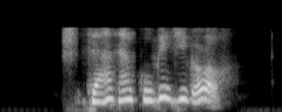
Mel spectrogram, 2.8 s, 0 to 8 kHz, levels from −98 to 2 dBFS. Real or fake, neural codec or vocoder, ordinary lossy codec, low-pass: fake; codec, 16 kHz in and 24 kHz out, 0.4 kbps, LongCat-Audio-Codec, four codebook decoder; AAC, 16 kbps; 7.2 kHz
